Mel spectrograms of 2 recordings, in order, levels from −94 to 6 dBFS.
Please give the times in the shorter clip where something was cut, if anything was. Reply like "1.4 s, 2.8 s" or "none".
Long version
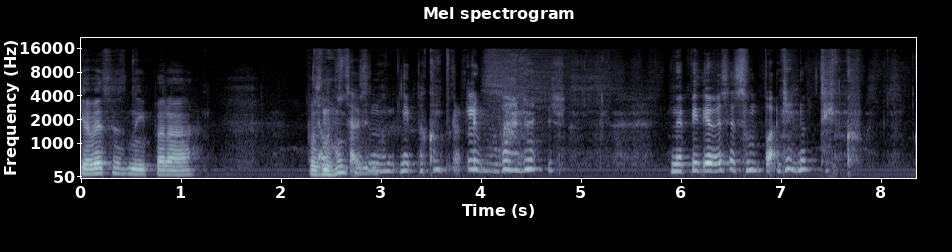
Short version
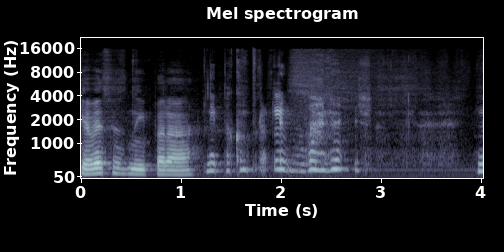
1.3 s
